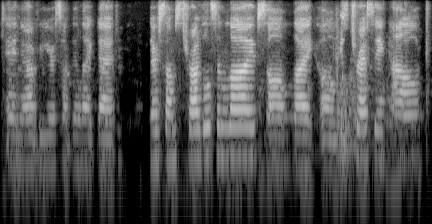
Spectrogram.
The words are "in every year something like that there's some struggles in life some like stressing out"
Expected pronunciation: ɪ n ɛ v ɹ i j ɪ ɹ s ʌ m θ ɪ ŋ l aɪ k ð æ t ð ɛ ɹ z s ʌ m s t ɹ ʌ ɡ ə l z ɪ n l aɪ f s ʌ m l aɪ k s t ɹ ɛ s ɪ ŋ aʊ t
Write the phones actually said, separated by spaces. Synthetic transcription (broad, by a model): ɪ n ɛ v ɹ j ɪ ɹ s ʌ m θ ɪ ŋ l aɪ k ð æ t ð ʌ ɹ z s ʌ m s t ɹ ʌ ɡ l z ɪ n l aɪ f s ʌ m l aɪ k s t ɹ ɛ s ɪ ŋ aʊ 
